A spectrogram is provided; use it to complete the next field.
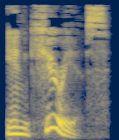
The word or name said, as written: incurious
